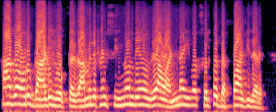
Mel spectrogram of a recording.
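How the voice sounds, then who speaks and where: A woman's voice: mid-range voice, fast talker, low-quality recording. A woman vlogger telling a personal story in a rambling, emotional way, often calling her viewers friends. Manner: emotional, reflective.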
